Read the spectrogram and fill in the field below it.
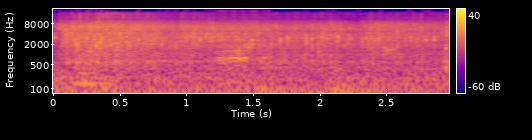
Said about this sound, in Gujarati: અત્યારે આપણી જે ફ્રાય કરેલી ડુંગળી હવે આની અંદર એડ કરવાની છે.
